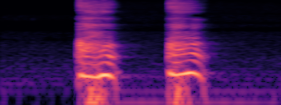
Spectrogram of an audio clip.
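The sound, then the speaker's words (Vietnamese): An old man coughs lightly twice: two short, soft, voiced rasps about half a second apart, each clipped and evenly matched, with quiet before and after. “ho nhẹ”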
